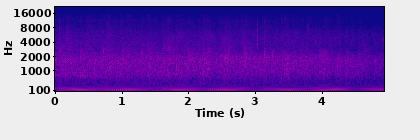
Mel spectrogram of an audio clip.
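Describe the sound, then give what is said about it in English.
An audience at a morning church service claps steadily for several seconds in applause for the speaker and for the word, a dense, continuous wash of many hands applauding with no voices on top, under a low steady hum. “a good hand clap this morning”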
